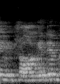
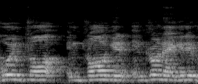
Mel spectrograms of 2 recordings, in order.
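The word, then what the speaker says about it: interrogative: ये एक और सेंटेंस जो कि वेरिएशन है, जिसको मैंने, ये इंट्रोगेटिव है, वो इंट्रोनेगेटिव है, यानी इंट्रोनेगेटिव बोलते हैं, मगर उसकी प्रोनाउंसिएशन ये रियल नहीं है. उसकी प्रोनाउंसिएशन है इंट्रोगेटिव.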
